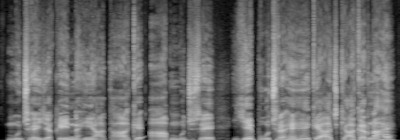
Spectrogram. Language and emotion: Urdu, disgusted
